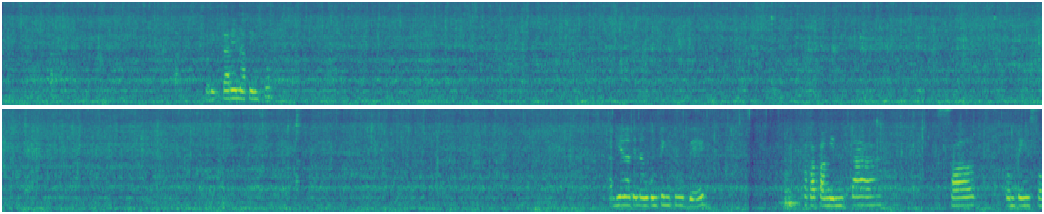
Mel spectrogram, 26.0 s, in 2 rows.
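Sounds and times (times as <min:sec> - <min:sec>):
chicken sizzling in a pot: 0:00.0 - 0:26.0
spatula turning food: 0:00.2 - 0:18.5.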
